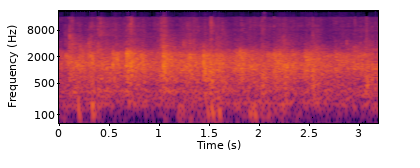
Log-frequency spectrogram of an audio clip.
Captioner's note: audience applauding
